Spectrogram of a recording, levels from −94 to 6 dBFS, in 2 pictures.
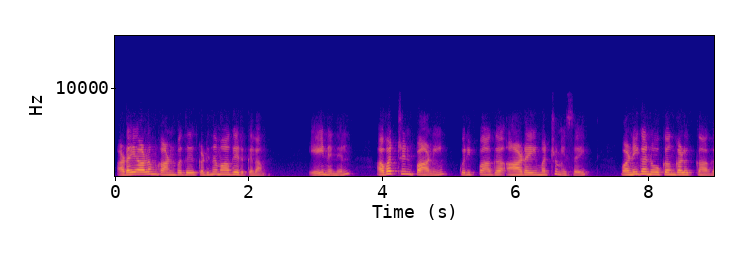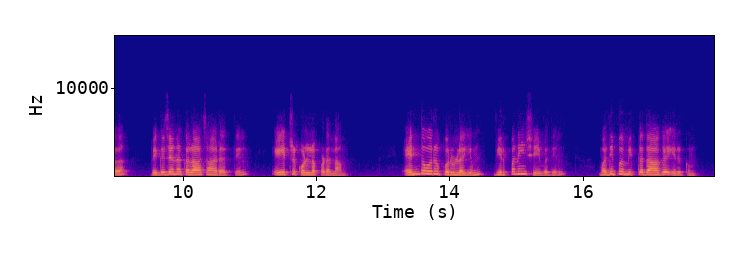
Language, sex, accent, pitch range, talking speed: English, female, Indian, 195-255 Hz, 80 wpm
